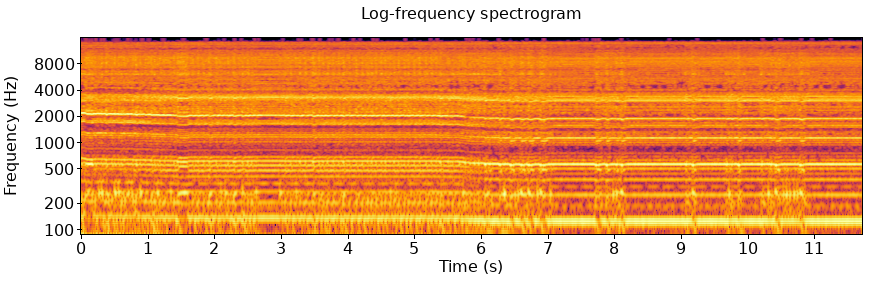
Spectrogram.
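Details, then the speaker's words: BOMA inrunner motor freewheeling at maximum rpm on 72 V, with added heatsinks and not getting hot: a steady high whine with an uneven stutter underneath that comes and goes, apparently not rpm-related. Origin unknown. "you hear the regular motor tone and there's that other sound underneath it right there you can really hear"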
